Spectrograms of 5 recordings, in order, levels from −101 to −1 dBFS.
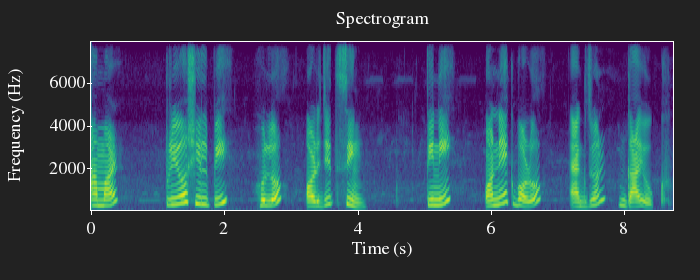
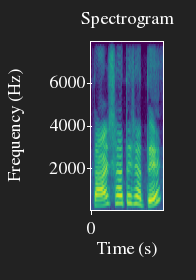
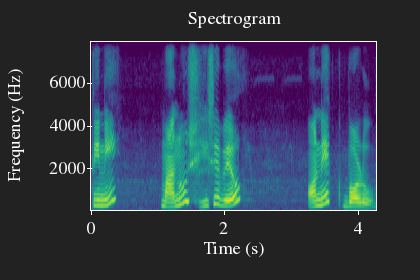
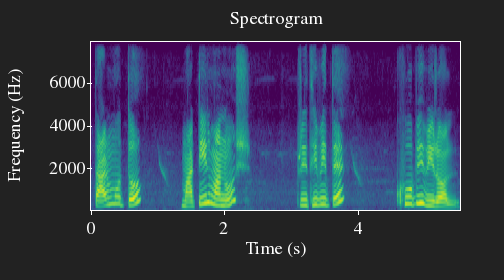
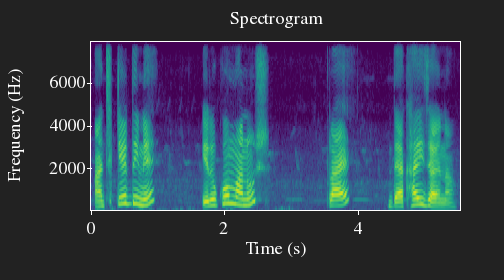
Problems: none marked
